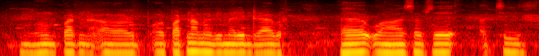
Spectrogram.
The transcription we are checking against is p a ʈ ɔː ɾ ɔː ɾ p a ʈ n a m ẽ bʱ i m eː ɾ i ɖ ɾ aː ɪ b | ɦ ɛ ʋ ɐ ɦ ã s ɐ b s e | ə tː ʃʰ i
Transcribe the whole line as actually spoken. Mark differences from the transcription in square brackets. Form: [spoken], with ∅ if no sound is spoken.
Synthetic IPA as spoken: p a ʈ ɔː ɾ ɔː ɾ p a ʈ n a m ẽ bʱ i m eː ɾ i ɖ ɾ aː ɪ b | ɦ ɛ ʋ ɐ ɦ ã s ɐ b s e | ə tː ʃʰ i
